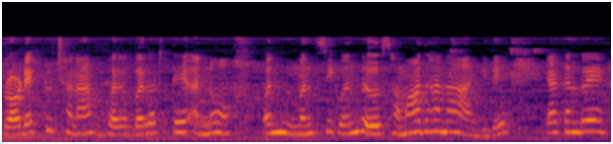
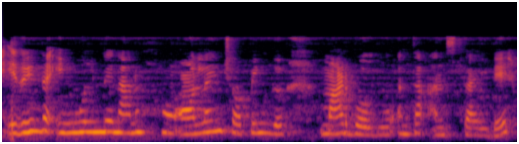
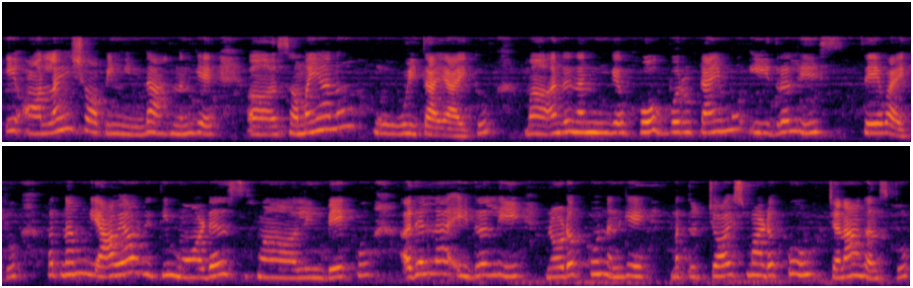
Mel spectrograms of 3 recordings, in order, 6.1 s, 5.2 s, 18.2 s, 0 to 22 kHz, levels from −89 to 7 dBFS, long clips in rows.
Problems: background sounds at intervals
